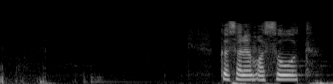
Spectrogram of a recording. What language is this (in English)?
Hungarian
